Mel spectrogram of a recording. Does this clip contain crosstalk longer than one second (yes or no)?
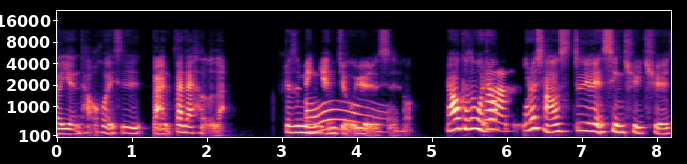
yes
